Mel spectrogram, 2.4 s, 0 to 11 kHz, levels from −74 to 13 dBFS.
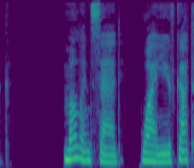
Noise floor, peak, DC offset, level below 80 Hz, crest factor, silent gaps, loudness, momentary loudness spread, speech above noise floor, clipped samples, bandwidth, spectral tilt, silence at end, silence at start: under -90 dBFS; -8 dBFS; under 0.1%; -60 dBFS; 16 dB; 0.16-0.79 s; -22 LUFS; 5 LU; over 69 dB; under 0.1%; 10.5 kHz; -5.5 dB/octave; 0 s; 0.05 s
